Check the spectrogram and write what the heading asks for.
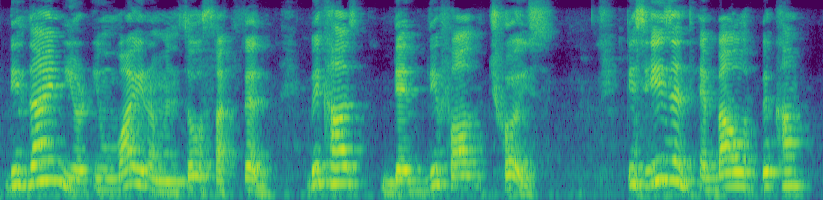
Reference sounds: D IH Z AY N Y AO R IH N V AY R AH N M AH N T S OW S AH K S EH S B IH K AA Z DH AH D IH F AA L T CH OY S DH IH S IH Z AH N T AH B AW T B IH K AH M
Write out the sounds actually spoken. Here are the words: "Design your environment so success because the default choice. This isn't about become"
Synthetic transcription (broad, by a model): D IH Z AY N Y AO R IH N V AY R AH N M AH N T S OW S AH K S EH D B IH K AA Z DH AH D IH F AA L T CH OY S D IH S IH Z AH N T AH B AW T B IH K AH M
